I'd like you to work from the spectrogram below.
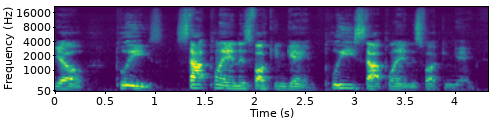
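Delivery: put-on frightened, scared pleading like a young kid. Retelling begging as a scared kid to stop the game: retelling a scared plea. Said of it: "I'm fucking young as shit and scared as shit".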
